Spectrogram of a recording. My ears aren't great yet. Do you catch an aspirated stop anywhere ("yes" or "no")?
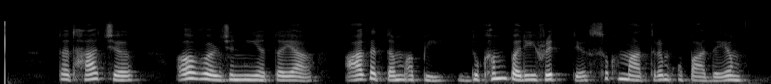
yes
